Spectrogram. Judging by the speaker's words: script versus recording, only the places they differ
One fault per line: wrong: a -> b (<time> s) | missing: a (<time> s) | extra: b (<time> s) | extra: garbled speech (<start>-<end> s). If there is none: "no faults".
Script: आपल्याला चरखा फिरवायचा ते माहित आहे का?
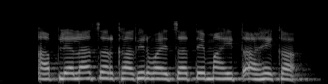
no faults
